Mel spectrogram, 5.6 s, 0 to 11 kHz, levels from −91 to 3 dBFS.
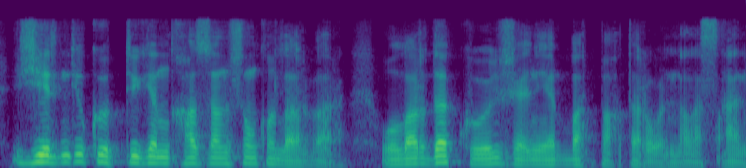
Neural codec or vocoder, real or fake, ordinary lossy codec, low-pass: codec, 16 kHz, 0.8 kbps, ZipCodec; fake; none; 7.2 kHz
